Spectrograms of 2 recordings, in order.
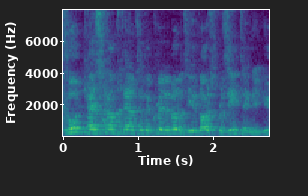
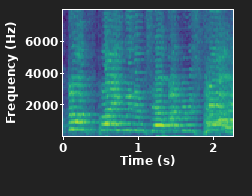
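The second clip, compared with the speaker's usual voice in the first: high shout to Mum; loud-mouthed child; 10 semitones higher, 6 dB louder, slower than usual. Acted. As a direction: holler like a tattling kid on holiday.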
